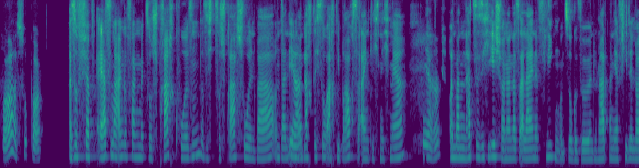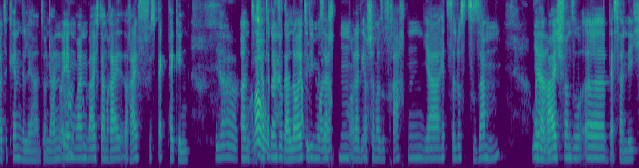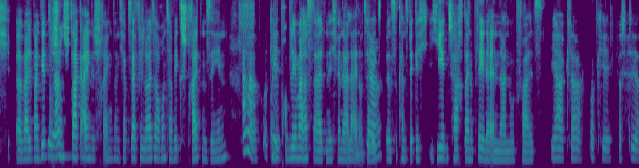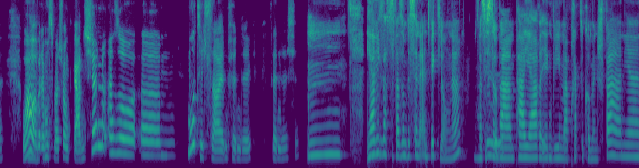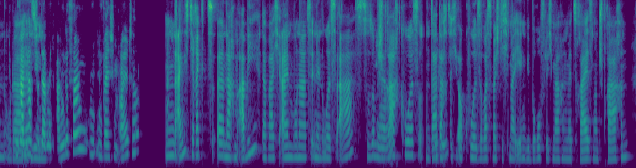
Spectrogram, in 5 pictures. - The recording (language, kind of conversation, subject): German, unstructured, Wie bist du auf Reisen mit unerwarteten Rückschlägen umgegangen?
- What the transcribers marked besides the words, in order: chuckle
